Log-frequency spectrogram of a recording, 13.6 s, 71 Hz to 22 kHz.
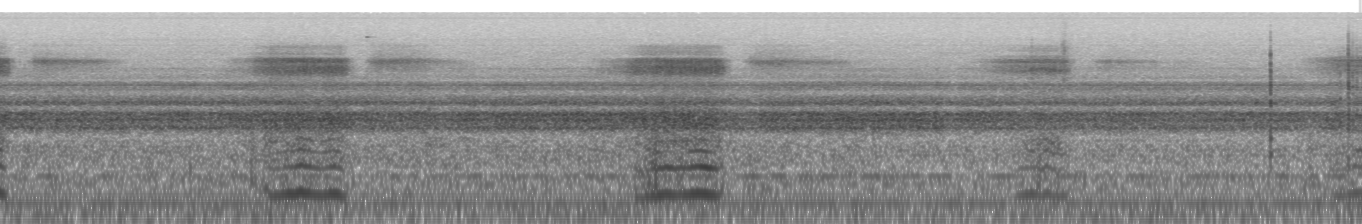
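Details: Sleeping, tired subject wrapped in blankets: low rumbling snores about every four seconds, roughly 15 a minute, over room hum; snoring.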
